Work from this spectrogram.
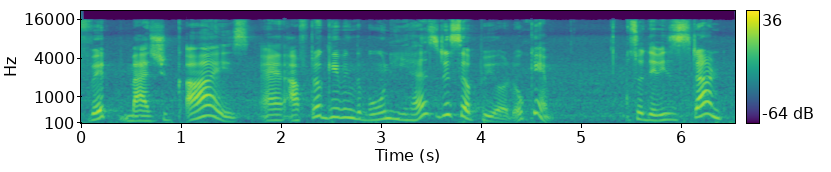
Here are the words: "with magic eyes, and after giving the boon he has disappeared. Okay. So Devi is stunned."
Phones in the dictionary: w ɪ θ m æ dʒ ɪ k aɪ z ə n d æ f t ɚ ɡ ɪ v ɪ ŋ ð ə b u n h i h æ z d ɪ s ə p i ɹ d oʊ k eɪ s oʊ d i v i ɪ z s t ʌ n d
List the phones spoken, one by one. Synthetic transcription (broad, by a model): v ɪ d m æ dʒ ɪ k aɪ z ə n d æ f t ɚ ɡ ɪ v ɪ ŋ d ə b u n h i h æ z d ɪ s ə p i ɹ d oʊ k eɪ s oʊ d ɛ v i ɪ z s t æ n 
